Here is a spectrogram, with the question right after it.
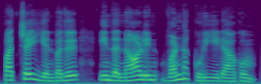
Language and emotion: Tamil, neutral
